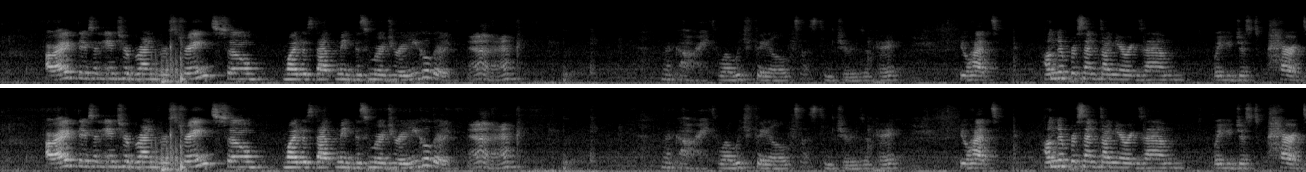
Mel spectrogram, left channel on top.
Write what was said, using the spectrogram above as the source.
all right, there's an inter-brand restraint, so why does that make this merger illegal? They're like, like, all right, well, we failed as teachers, okay? You had 100% on your exam, but you just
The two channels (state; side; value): quieter; left; 4.0 dB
